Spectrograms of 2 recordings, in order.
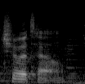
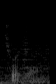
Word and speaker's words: Chiwetel: My name is pronounced Chiwetel. – Chiwetel.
